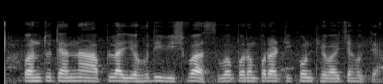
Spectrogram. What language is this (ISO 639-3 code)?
mar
